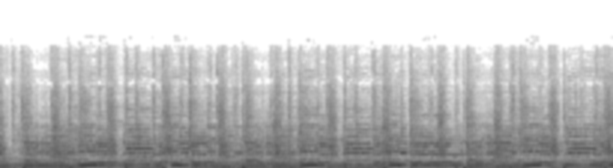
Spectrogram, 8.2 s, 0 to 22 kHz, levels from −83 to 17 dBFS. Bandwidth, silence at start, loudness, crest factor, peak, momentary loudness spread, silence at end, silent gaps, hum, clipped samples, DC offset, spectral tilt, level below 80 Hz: 16.5 kHz; 0 s; -13 LUFS; 12 dB; -2 dBFS; 3 LU; 0 s; none; none; under 0.1%; under 0.1%; -3.5 dB/octave; -40 dBFS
